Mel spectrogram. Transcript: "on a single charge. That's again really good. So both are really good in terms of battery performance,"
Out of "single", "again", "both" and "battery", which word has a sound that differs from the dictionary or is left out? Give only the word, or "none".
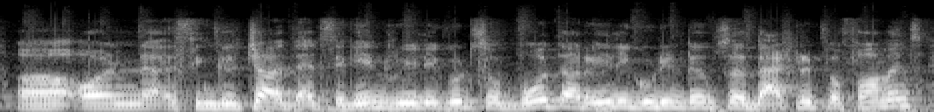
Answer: both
